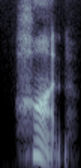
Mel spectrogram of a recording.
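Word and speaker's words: 婚: To really hammer his point home, he points to the traditional Chinese character for marriage, which is pronounced hun.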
